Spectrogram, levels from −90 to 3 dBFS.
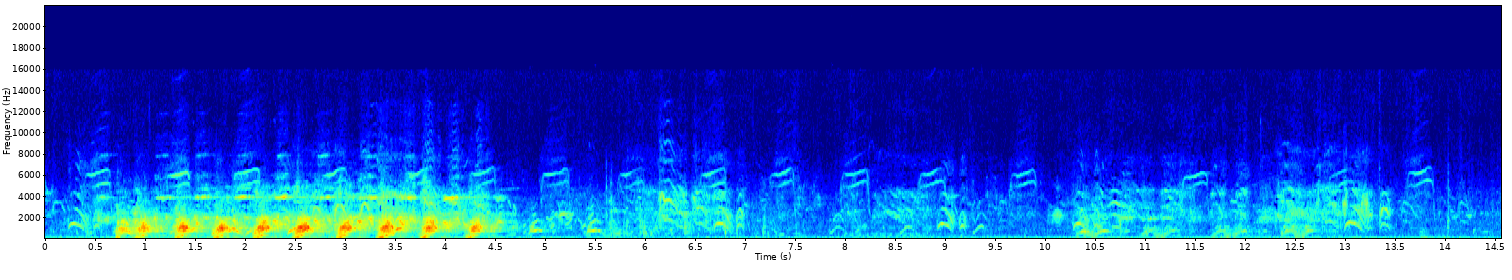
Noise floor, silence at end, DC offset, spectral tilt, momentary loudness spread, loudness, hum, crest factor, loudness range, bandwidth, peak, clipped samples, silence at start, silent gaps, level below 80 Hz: -53 dBFS; 0.75 s; under 0.1%; -4 dB/octave; 25 LU; -22 LUFS; none; 24 dB; 23 LU; 13 kHz; -4 dBFS; under 0.1%; 0.25 s; none; -62 dBFS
